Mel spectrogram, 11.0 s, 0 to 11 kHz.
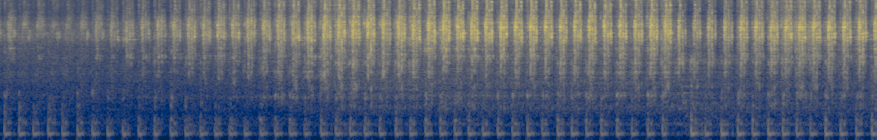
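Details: Royal Enfield cast iron 350 single-cylinder idling under three beats a second, each firing pulse with a sharp tapping edge; owner suspects piston knock, unconfirmed.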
